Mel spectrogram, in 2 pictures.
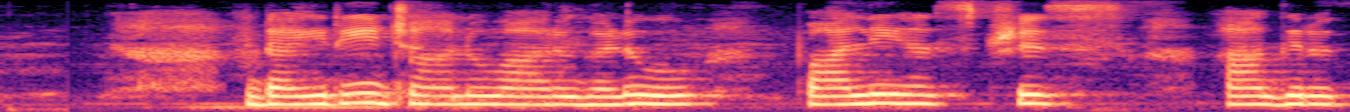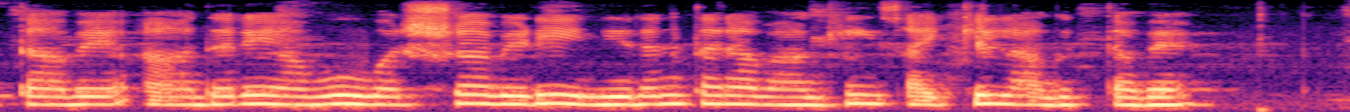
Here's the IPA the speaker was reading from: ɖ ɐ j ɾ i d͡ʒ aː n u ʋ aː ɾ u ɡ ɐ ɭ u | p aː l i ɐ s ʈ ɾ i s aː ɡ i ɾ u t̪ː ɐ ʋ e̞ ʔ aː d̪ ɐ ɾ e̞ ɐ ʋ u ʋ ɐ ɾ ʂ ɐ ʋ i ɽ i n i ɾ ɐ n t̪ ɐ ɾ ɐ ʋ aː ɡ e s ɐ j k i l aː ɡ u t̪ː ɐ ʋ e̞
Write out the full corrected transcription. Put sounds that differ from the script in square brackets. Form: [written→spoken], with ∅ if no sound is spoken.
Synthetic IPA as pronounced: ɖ ɐ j ɾ i d͡ʒ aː n u ʋ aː ɾ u ɡ ɐ ɭ u | p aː l i ɐ s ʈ ɾ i s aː ɡ i ɾ u t̪ː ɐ ʋ e̞ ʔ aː d̪ ɐ ɾ e̞ ɐ ʋ u ʋ ɐ ɾ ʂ ɐ ʋ i ɽ i n i ɾ ɐ n t̪ ɐ ɾ ɐ ʋ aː ɡ [e→i] s ɐ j k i l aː ɡ u t̪ː ɐ ʋ e̞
